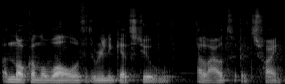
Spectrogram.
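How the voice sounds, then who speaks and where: A man's voice: low voice, completely flat delivery, fairly quick, gravelly, dark tone, soft background music. A young man streaming from his apartment as he builds in a game, chatting casually and rambling with lots of fillers and restarts. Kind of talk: casual chat while building. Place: home room in a concrete apartment.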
